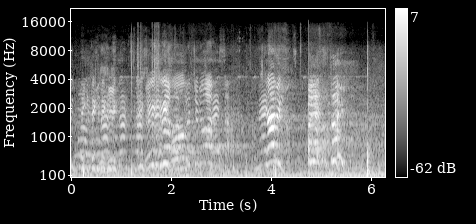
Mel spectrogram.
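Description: Footballers shouting and calling to one another on a training pitch, loudest about four seconds in. A single sharp thud of a football being kicked comes near the end.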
